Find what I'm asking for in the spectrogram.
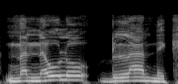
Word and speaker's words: Manolo Blahnik: Security staff spotted the pink, and I'm going to say this slowly because I don't know if I'm pronouncing it correctly, Manolo Blahnik. Is that it? Yeah, okay. Yeah, and Claire's giving me the nod that that's some way close to it.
